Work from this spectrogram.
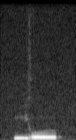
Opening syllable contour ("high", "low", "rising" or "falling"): high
